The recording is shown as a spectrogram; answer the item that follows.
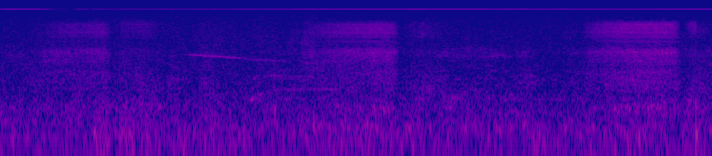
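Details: Snoring dog, three hoarse, hissing inhalations about two seconds apart, evenly spaced, with a faint thin whistle between the first two breaths.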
